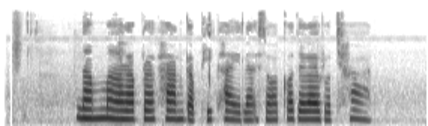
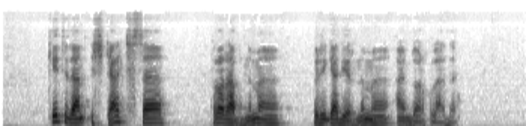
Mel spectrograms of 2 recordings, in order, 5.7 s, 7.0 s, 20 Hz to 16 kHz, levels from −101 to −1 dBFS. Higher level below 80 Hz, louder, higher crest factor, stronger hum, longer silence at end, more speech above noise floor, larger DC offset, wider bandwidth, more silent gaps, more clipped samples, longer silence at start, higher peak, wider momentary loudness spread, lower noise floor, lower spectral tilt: second, -84 dBFS vs -44 dBFS; second, -27 LUFS vs -21 LUFS; about the same, 18 dB vs 20 dB; neither; second, 0.8 s vs 0.95 s; second, 42 dB vs 50 dB; neither; about the same, 11 kHz vs 10.5 kHz; neither; neither; second, 0.2 s vs 0.7 s; second, -10 dBFS vs -2 dBFS; about the same, 13 LU vs 14 LU; about the same, -69 dBFS vs -71 dBFS; second, -4.5 dB/octave vs -8 dB/octave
